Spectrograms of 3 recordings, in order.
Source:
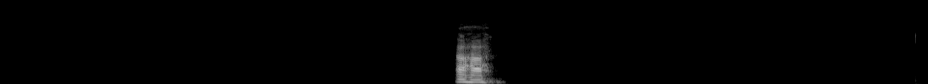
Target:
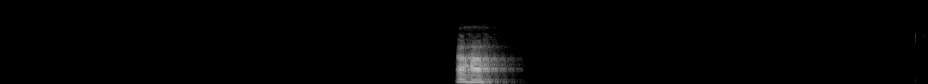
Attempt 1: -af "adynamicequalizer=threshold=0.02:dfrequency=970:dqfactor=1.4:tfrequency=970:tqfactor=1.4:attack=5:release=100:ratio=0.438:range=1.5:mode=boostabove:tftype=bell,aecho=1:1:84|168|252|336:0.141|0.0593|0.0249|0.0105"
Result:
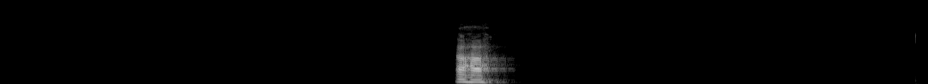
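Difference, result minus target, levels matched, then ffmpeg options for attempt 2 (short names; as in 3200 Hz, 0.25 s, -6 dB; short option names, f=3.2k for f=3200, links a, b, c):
echo-to-direct -7.5 dB
-af "adynamicequalizer=threshold=0.02:dfrequency=970:dqfactor=1.4:tfrequency=970:tqfactor=1.4:attack=5:release=100:ratio=0.438:range=1.5:mode=boostabove:tftype=bell,aecho=1:1:84|168|252|336|420:0.335|0.141|0.0591|0.0248|0.0104"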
